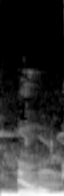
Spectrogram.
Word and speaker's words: gnome: Because I know, like, gnome, you don't pronounce the G.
